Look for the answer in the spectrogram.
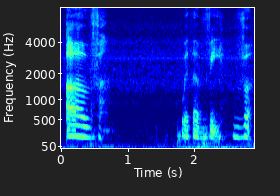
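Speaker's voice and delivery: Of ends in a soft V sound. Shown as a demonstration. Teacher shows how students should say of. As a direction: say Of as short U then V. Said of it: "of sounds like a short U and a V".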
